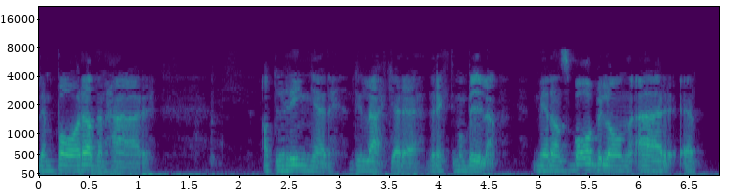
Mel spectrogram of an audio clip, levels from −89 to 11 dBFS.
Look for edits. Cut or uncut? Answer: cut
